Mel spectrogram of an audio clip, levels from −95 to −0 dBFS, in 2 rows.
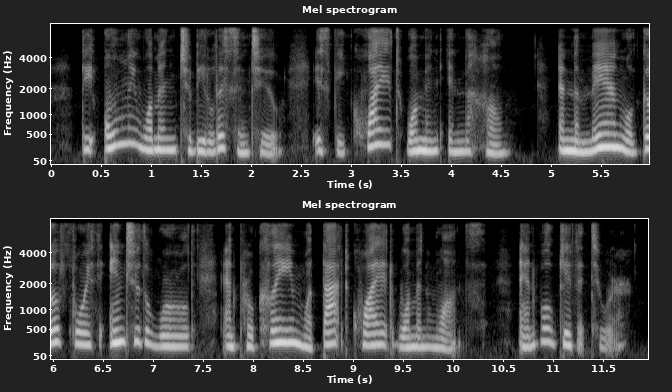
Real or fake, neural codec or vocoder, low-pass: fake; codec, 24 kHz, 3 kbps, HILCodec; 7.2 kHz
